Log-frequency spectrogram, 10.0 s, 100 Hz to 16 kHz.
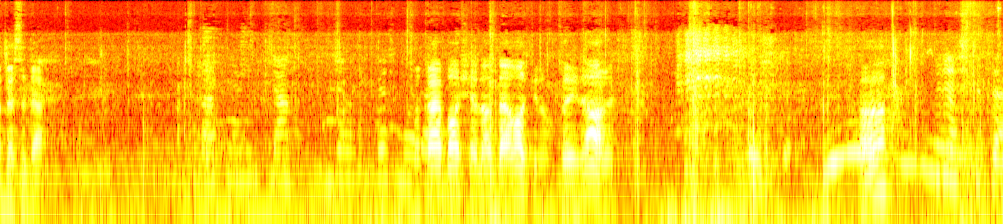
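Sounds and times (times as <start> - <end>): goats bleating: 6.8 - 7.8.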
